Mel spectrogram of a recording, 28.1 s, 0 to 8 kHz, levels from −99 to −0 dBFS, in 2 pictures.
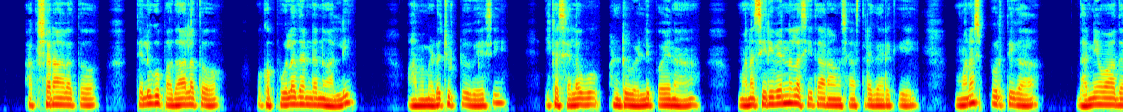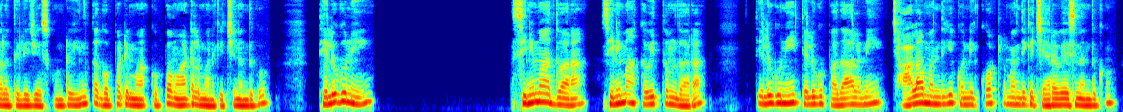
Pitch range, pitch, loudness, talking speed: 120-145 Hz, 125 Hz, -17 LUFS, 90 wpm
